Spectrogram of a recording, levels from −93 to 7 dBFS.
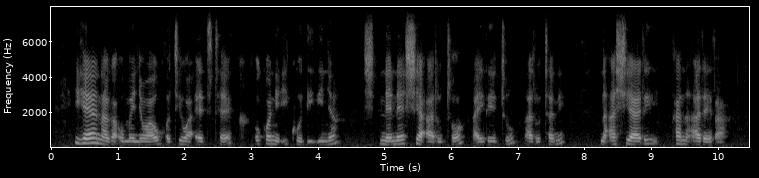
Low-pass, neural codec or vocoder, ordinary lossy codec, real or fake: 7.2 kHz; vocoder, 44.1 kHz, 80 mel bands, Vocos; Opus, 24 kbps; fake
